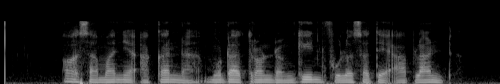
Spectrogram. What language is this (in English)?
Gujarati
